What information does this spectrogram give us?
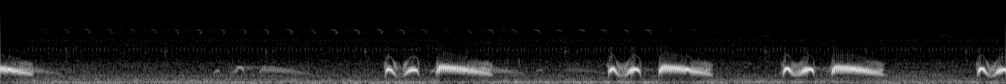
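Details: Lure call of a spotted dove: a steady series of phrases, each two quick rounded notes leading into a sustained, gently falling coo, repeating roughly every two seconds, with faint high ticking in the background.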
